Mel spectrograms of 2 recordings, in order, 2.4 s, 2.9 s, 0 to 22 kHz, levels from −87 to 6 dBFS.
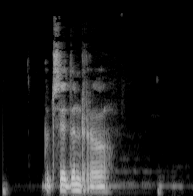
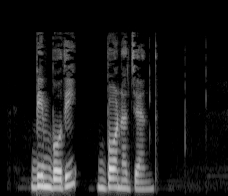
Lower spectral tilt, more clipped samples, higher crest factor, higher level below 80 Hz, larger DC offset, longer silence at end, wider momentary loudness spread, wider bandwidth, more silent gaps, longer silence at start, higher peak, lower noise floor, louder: second, -4 dB/octave vs -6.5 dB/octave; neither; about the same, 20 dB vs 18 dB; first, -56 dBFS vs -68 dBFS; neither; second, 0.4 s vs 0.95 s; about the same, 16 LU vs 14 LU; first, 16 kHz vs 11.5 kHz; neither; second, 0.05 s vs 0.4 s; about the same, -2 dBFS vs -2 dBFS; second, -55 dBFS vs -65 dBFS; about the same, -19 LUFS vs -20 LUFS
